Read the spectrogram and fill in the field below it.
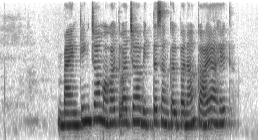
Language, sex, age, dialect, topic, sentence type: Marathi, female, 41-45, Standard Marathi, banking, statement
